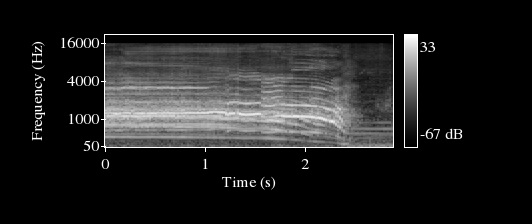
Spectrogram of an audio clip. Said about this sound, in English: I'm nervous about this. Can we actually really scream? Yeah, it's far enough away. Really give it to us.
